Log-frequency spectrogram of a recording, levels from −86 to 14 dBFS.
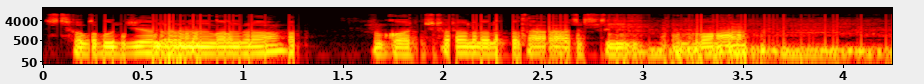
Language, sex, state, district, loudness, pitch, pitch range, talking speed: Odia, male, Odisha, Nuapada, -16 LUFS, 125 Hz, 120-130 Hz, 100 wpm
